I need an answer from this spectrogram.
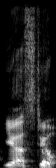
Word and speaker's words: stele: Is it pronounced steel? Yeah, I think so. Yeah, steel. STELE. Yeah, I think so. Okay, I don't know why I've always said stelae.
